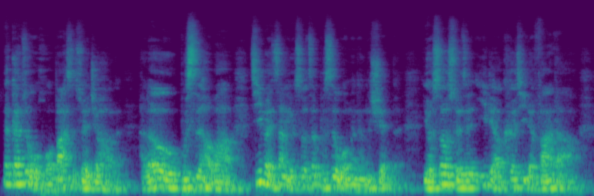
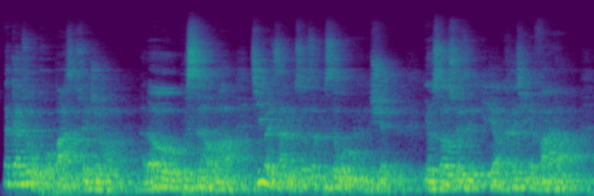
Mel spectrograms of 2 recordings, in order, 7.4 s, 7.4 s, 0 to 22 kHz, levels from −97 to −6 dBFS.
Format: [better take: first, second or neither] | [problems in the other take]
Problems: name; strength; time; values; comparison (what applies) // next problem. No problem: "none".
first | room echo; strong; dies away in 1.3 s; slight in the first // off-mic speech; far; far in the first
